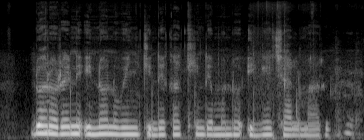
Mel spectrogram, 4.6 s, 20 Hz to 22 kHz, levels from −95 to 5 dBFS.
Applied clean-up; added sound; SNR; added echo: none; none; none; none.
